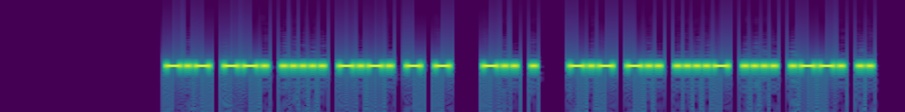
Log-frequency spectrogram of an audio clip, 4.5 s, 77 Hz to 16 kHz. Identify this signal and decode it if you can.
Morse code, heard as a keyed tone, about 49 wpm, 700 Hz. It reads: KG5CTT DE KD4HPI
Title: USA Callsign DE Callsign 50wpm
